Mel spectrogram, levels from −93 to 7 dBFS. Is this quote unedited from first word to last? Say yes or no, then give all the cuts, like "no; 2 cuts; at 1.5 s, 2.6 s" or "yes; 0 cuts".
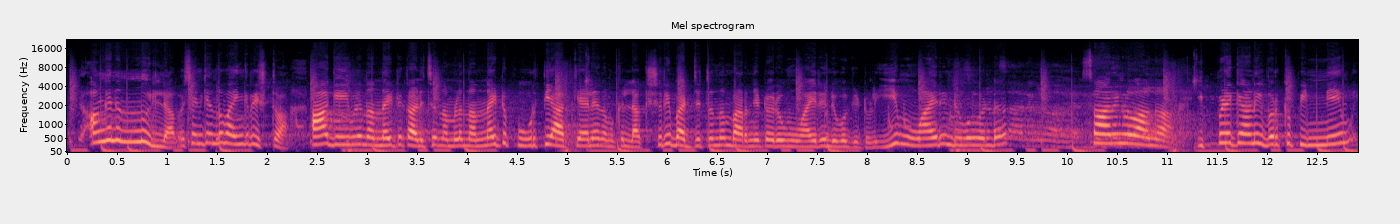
no; 1 cut; at 2.3 s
